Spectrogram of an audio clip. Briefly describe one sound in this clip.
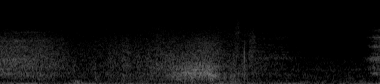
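A young man shifts about, with clothing rustling.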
